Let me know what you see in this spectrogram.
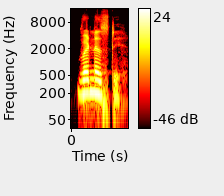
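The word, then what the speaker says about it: Wednesday: For example वेडनेसडे, ठीक है, वेडनेसडे नहीं बोला जाता है क्योंकि डी ये जो है ये साइलेंट है।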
